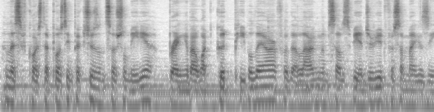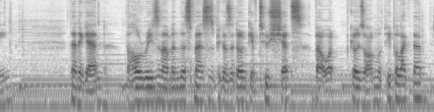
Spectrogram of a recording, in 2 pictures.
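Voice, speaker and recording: Male let's-play host with a low voice, narrating a visual novel over prominent music. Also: little pitch movement, quick pace. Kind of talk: narrated game playthrough with casual commentary.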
